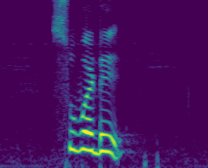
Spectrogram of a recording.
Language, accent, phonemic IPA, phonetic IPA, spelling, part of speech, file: Tamil, India, /tʃʊʋɐɖɯ/, [sʊʋɐɖɯ], சுவடு, noun, Ta-சுவடு.ogg
- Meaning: 1. impression, footprint 2. sign, indication 3. scar, cicatrice 4. strength, power 5. practice, experience 6. means, method 7. A unit of grain measure, containing 360 paddy grains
